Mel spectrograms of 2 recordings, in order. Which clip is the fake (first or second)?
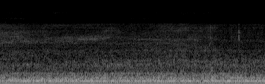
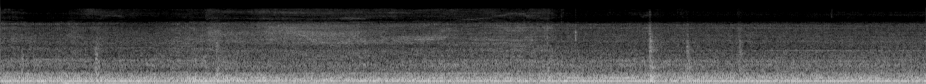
first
